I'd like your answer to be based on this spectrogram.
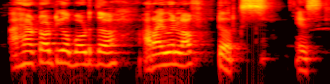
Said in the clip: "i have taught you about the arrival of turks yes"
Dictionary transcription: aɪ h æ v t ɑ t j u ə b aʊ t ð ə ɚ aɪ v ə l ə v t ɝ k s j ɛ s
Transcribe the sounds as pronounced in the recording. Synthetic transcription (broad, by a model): aɪ h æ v t ɑ t j u ə b aʊ t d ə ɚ aɪ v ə l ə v t ɝ k s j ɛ s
